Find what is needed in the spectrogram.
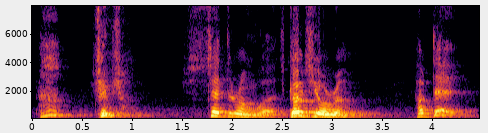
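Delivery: loud, high hammed-up parental rage; mock angry scolding. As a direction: bellow at the child in pretend fury.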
